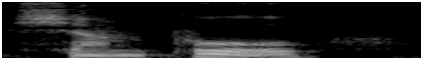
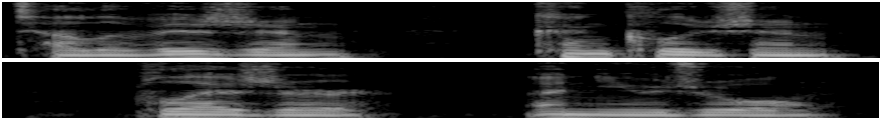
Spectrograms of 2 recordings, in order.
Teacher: the palatal alveolar fricative can be voiceless as in shampoo or sharp or voiced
